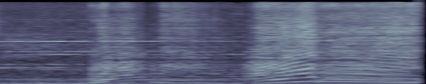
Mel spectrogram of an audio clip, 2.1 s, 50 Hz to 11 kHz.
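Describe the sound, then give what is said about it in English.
Racing cars rev hard during a street race, their engines said to carry over 100 grand of hardware; the loud engine note climbs in pitch twice in quick succession as the cars surge off together. “The cars speed away together, raising a trail of dust.”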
